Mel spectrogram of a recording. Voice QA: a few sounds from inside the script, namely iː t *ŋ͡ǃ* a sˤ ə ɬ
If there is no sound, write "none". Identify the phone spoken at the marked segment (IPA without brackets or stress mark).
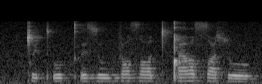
ǃ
